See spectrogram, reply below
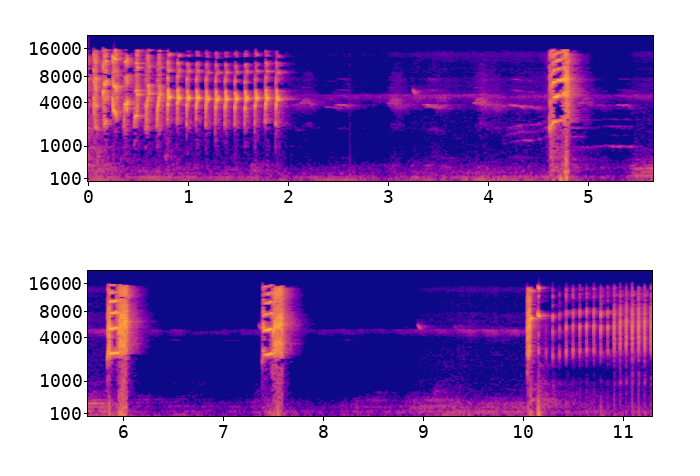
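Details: ['Ngekek trill of a lovebird, used as a lure to get reluctant birds singing: two seconds of rapid high chattering pulses, then four single sharp shrieks spaced a couple of seconds apart, ending with a brief return of the trill.']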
